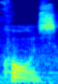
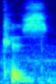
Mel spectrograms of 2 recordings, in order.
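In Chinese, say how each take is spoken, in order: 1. 该元音读得完整，未弱化。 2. 该元音弱化为弱读的 schwa。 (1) "不是cause" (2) "它是弱化成schwa cause"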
